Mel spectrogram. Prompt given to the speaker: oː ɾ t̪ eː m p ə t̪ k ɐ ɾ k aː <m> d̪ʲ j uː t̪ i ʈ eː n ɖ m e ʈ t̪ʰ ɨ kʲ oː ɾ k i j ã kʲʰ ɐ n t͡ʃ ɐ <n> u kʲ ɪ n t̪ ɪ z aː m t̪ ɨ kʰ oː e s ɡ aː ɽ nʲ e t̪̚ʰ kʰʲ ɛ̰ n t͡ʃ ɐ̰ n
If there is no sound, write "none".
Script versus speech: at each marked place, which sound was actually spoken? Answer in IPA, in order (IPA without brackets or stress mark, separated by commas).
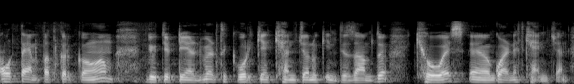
m, n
